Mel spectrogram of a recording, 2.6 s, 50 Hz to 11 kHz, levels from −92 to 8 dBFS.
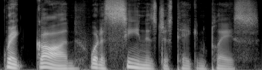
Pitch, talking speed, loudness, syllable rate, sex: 105 Hz, 205 wpm, -21 LUFS, 5.1 syllables/s, male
